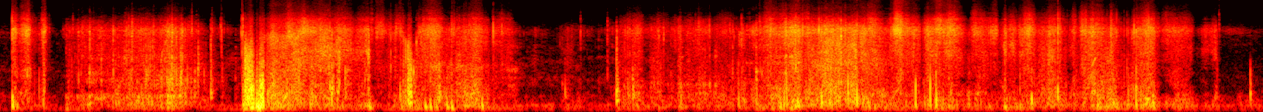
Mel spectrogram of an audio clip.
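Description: Handling noise on a phone's microphone: fingers rub and scrape over it and the phone is bumped about while it is held and moved. It gives a dense rustling crackle with many sharp clicks, and the heaviest bump comes about two and a half seconds in.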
